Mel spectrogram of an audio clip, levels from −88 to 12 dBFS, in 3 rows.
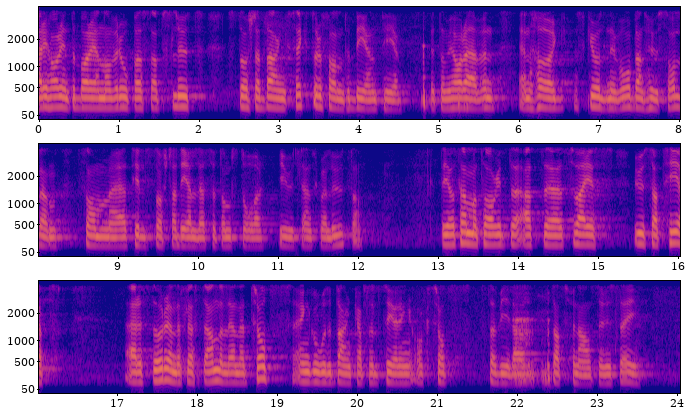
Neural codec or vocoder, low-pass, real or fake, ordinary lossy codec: none; 3.6 kHz; real; none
